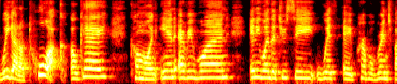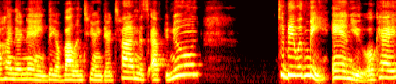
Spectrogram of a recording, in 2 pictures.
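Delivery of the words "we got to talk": put-on New York accent. Host going live talks to the chat in his New York accent. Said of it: "That's my New York accent".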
